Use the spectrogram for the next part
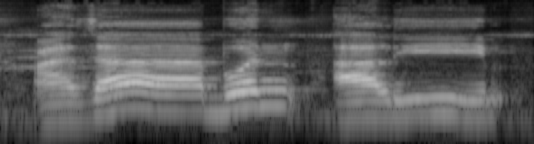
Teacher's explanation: Jadi ketika tanwin atau nun mati bertemu dengan hamzah maka dibacanya harus jelas gitu ya. Jadi idhar itu jelas.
